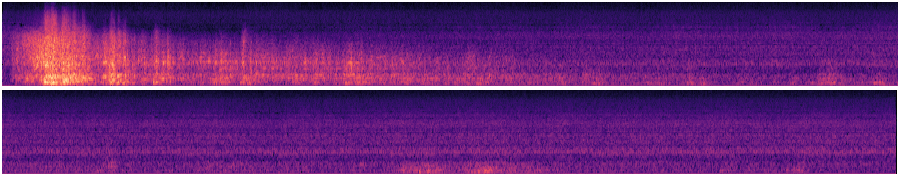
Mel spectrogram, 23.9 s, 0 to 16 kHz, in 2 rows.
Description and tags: This is a thunder on 5th
of May 2001 when the lightning woke me up in a continuously storm. I
have recorded it with a single cassette recorder by the window and the
quality is not so good but the sound was very impressive.The evening
before this storm I took a photograph of lightning of the arriving
storm.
